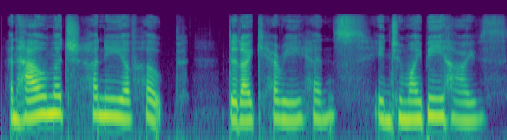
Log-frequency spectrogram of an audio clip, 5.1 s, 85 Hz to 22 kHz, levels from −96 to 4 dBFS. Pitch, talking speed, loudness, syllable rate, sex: 210 Hz, 155 wpm, -18 LUFS, 4.6 syllables/s, female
